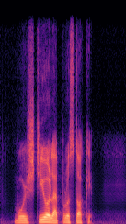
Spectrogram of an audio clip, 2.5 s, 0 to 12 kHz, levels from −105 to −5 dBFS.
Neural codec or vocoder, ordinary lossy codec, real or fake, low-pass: codec, 24 kHz, 0.5 kbps, DualCodec; none; fake; 10.8 kHz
